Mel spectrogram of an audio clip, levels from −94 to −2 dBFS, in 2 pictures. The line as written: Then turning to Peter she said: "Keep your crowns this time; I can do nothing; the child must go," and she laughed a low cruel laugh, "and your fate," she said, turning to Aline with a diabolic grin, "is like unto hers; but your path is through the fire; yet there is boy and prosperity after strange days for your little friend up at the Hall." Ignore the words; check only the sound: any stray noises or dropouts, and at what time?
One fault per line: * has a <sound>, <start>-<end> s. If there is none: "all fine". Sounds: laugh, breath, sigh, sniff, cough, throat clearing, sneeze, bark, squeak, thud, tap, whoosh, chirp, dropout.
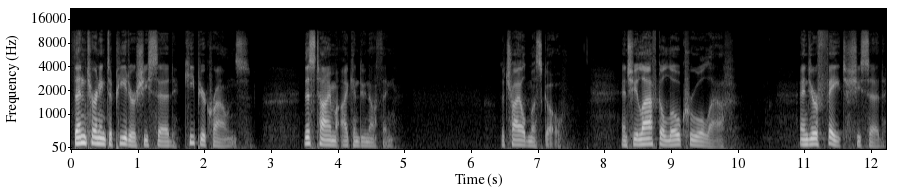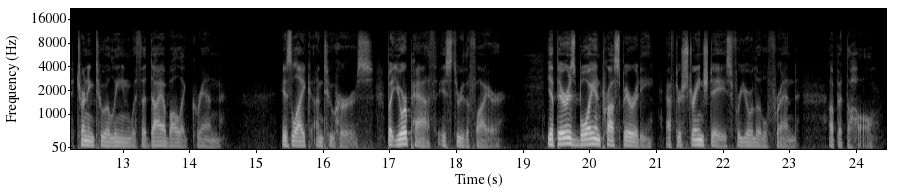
all fine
